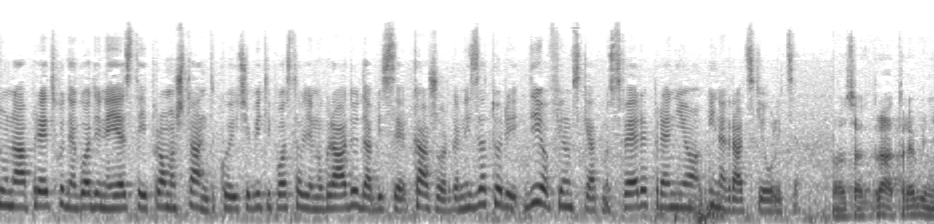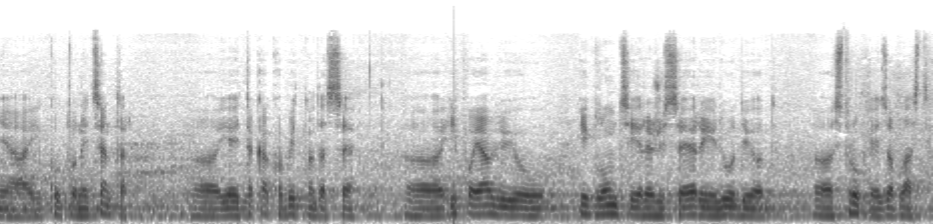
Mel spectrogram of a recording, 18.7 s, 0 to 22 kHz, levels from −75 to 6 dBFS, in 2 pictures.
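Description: At 7.90 s and again at 13.87 s there's a small skip, which is overlap between stream segments. Two neighbouring 2-second segments claimed overlapping time, so the player discarded about 31 ms and then 37 ms of real audio, and the waveform jumps across the gap.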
